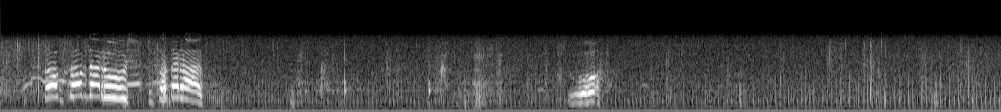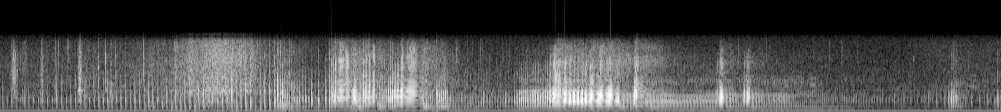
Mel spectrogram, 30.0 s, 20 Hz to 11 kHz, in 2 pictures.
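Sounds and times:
motorcycle engine revving hard: 0:14.8 - 0:27.4.

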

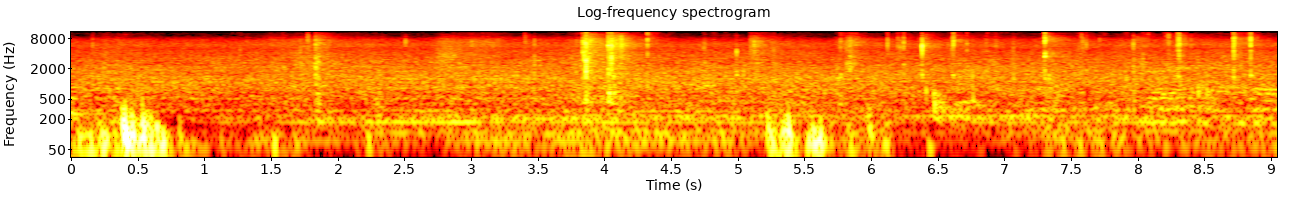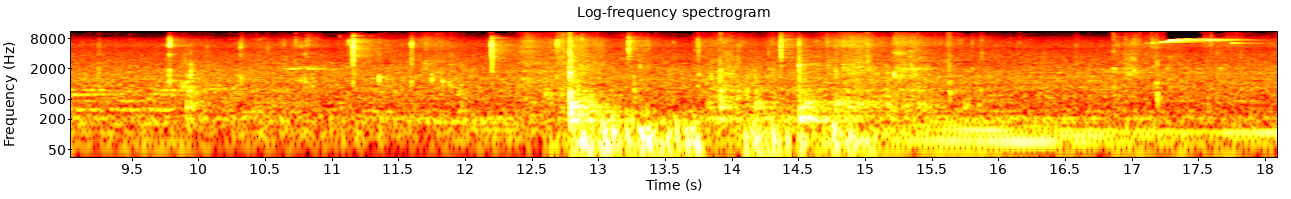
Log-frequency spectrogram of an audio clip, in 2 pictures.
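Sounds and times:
monkeys chewing seeds: 0:01.5 - 0:18.0
bumps and rustling: 0:12.5 - 0:16.0.

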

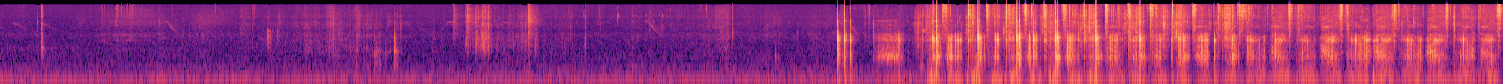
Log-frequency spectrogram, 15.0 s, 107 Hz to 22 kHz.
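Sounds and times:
peppercorns cracking: 0:08.4 - 0:15.0
stone knocking and scraping stone: 0:08.4 - 0:15.0.

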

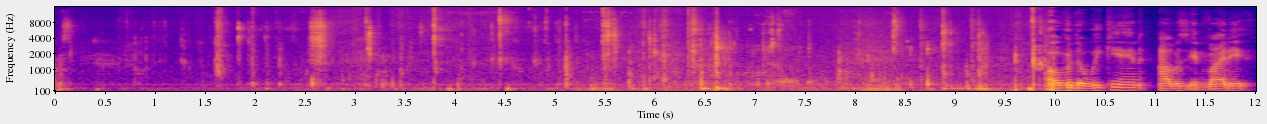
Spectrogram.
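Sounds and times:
crab shells cracking while eating: 0:00.7 - 0:07.7.

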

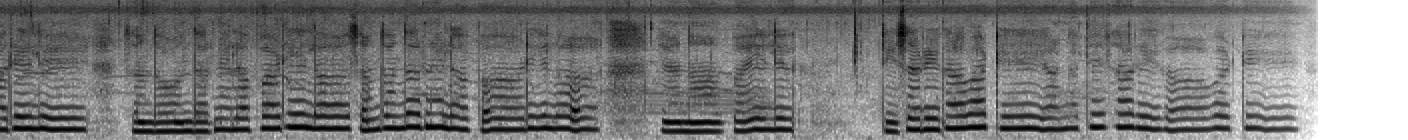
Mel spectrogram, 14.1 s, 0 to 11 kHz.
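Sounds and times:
woman humming: 0:00.0 - 0:08.0.

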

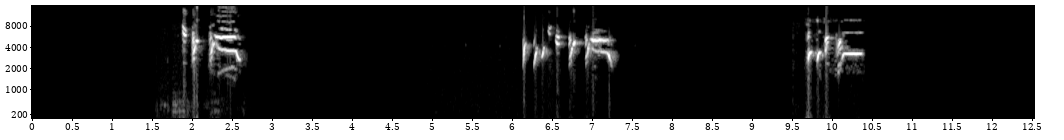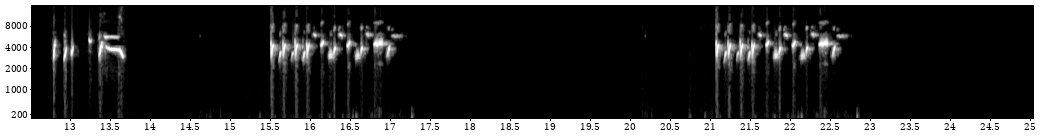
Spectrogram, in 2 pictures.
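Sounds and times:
finch twittering song: 0:01.8 - 0:02.7, 0:06.1 - 0:07.4, 0:09.7 - 0:10.4, 0:12.8 - 0:13.7, 0:15.5 - 0:17.2, 0:21.1 - 0:22.8.

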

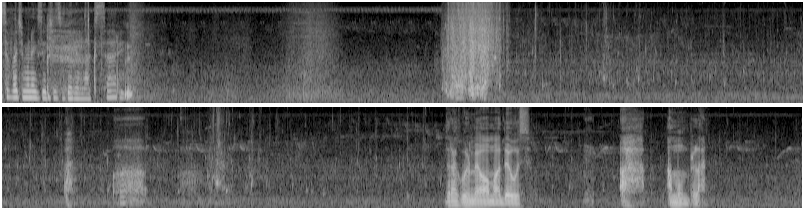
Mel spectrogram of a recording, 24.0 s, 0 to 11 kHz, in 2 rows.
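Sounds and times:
water trickling: 0:06.1 - 0:24.0
water splashing: 0:06.5 - 0:23.9.

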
